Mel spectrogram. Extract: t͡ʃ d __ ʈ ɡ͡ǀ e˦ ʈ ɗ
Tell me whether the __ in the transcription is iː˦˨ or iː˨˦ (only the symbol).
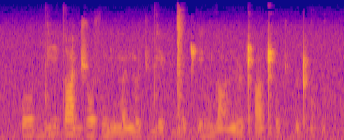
iː˨˦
